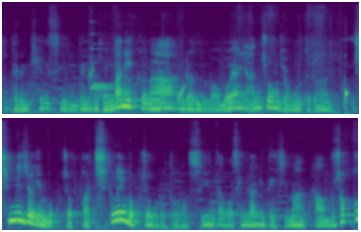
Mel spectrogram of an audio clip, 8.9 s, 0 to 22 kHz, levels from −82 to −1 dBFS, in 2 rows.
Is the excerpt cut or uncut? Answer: uncut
